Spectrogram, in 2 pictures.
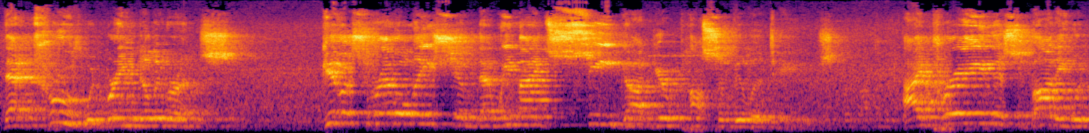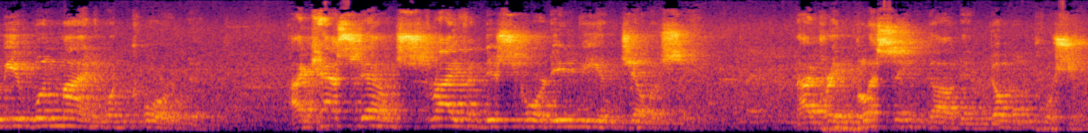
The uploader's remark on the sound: LOW SOUND QUALITY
